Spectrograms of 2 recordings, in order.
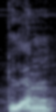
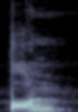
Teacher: قرآن پاک میں جب بھی تو پڑھیں گے تو اس طرح پڑھیں گے تو، اور تنوین کے ساتھ پڑھیں گے تو توان نہیں پڑھیں گے تون۔ صحیح ہے، میرے ہونٹ گول نہیں ہو رہے، کیونکہ دو زبر میں زبر زیر میں ہونٹ گول نہیں ہوتے، نہ ہی کسی حرف میں سوائے واو اور پیش، اس کے علاوہ کسی حرف میں بھی ہونٹ گول نہیں ہوتے، اس بات کا خاص خیال رکھیے گا۔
